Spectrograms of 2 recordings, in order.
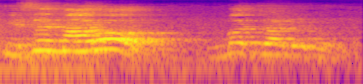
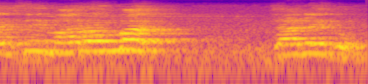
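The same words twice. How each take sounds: First: "इसे मारो" rising and punched, break, then "मत, जाने दो" falling away; pause before मत. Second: "इसे मारो मत" as one phrase, then "जाने दो"; pause after मत. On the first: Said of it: "फर्क है दोनों में?". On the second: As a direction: keep मत tied to "मारो", break, then drop on "जाने दो". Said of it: "ये मत यहाँ था". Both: Shown as a demonstration.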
